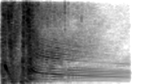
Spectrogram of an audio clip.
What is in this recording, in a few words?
Bullet Ricochet; Sound Ideas; Guns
